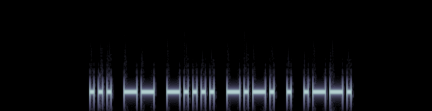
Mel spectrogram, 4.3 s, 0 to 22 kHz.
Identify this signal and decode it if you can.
Morse code, heard as a keyed tone, about 28 wpm, 700 Hz. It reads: SM6CEP
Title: DXCC-100 Call Signs - 6 Characters - Repeated 3x - 28wpm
